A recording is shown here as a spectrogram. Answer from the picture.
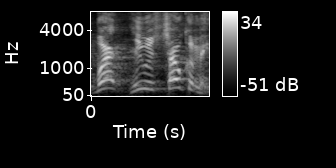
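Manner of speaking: high-pitched outraged protest; high indignant roommate. Retold or imitated. Roommate protests to the cop, high and indignant. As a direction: squeal the accusation, high.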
